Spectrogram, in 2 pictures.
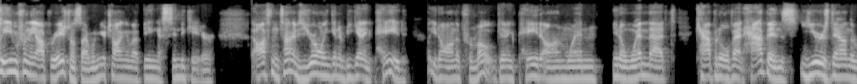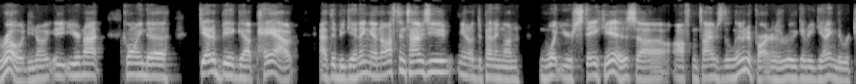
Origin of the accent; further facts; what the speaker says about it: California, United States; moved away; I'm from California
